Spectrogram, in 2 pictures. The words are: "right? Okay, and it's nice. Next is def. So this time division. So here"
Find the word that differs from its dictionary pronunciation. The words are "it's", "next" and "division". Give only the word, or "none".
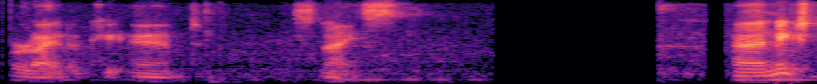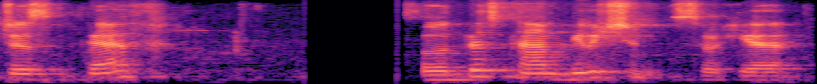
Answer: division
